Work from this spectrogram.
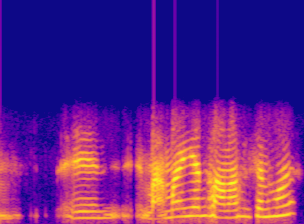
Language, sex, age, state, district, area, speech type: Assamese, female, 30-45, Assam, Majuli, urban, conversation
